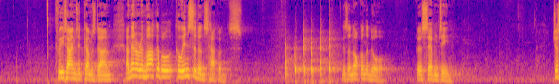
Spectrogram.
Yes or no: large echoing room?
yes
